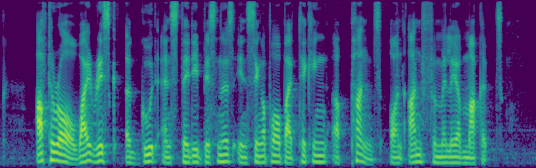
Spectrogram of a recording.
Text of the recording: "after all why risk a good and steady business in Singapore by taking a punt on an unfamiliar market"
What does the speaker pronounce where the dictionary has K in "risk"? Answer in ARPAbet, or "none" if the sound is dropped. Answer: K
